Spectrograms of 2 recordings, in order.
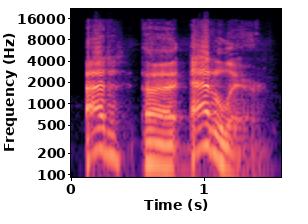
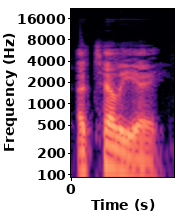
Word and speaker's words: Atelier: for a year now how I was saying it is adelaire because that's how it's spelled yeah a-t-e-l-i-e-r uh okay gotcha Atelier but how it's actually said is Atelier oh yeah yeah [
